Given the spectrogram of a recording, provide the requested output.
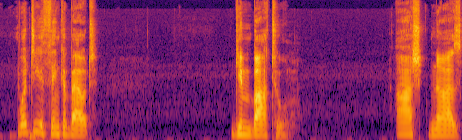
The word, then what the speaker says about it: gimbatul: Yeah, Tony says that the sound of the vowels also helps to show where the stress lies. Yes. It is 3 syllables instead of the 4 syllables in Durbatuluk.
